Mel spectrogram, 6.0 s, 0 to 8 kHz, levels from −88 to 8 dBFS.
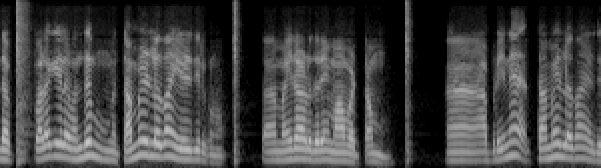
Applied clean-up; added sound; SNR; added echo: neural mask model RNNoise.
